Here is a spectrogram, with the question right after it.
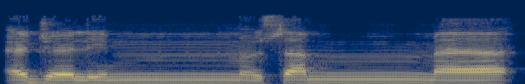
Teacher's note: idgamı meel gunne var. Guneli bir şekilde bağlıyoruz. · Şedeli mim var. Mutlaka bir elif tutmamız gerekiyor.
